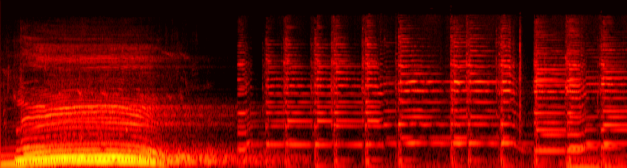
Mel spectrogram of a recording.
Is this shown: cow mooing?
yes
